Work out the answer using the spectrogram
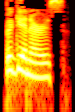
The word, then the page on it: beginners: British English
